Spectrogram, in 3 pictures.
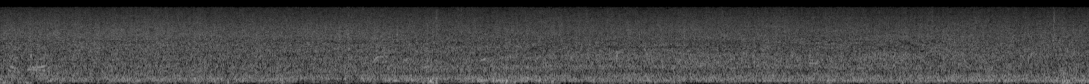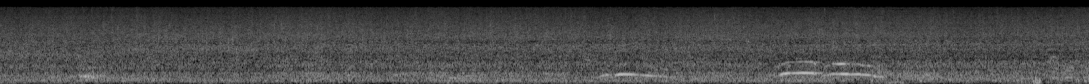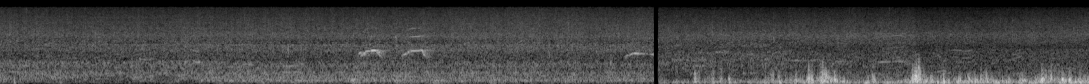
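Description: Steady rush of water pouring and splashing from a children's water-play structure into a shallow splash pool, with a few short distant children's calls over it. It cuts off abruptly near the end.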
